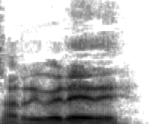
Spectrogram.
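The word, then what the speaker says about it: arrivederci: Entonces te digo, a Riverede meto la pata. Lo he dicho bien, ¿no? – Sí. – Bueno, pues a Riverede, adiós.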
